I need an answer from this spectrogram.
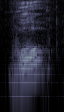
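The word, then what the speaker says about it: Wo (我): Wo is I, right? – Wo, yeah. – Wo? – Close enough, yes. – Wo? – Wo.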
